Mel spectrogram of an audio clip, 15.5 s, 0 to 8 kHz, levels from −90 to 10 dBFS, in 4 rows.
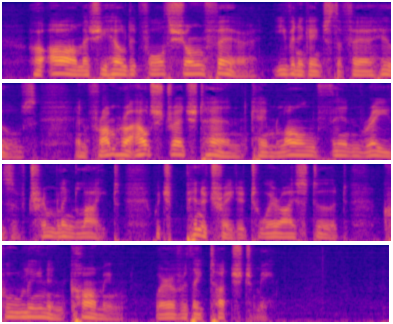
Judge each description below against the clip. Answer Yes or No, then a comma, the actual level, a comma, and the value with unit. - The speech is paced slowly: No, average, 150 wpm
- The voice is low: Yes, low, 115 Hz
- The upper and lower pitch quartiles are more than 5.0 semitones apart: No, average, 4.3 semitones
